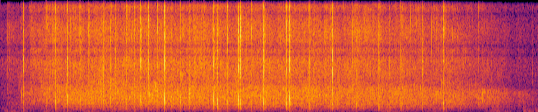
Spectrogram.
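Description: At an awards ceremony, an audience breaks into sustained applause as a student's advisors come to the stage, many hands clapping in a dense, crackling wash with sharper individual claps standing out, holding steady for several seconds before thinning slightly at the end.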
